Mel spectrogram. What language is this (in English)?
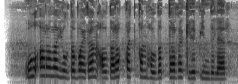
Bashkir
